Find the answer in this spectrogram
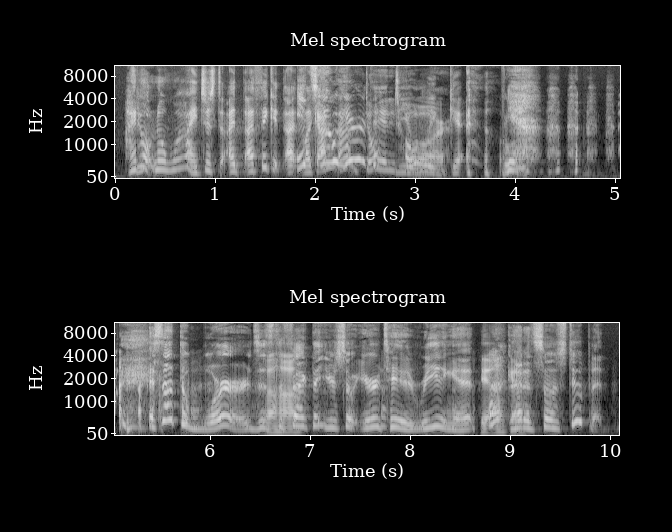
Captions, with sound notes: - You said that last time but -- - I don't know why. I just, I think it, -- like I don't totally get -- - It's how irritated you are! (group laughs) It's not the words. It's the fact that you're so irritated reading it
